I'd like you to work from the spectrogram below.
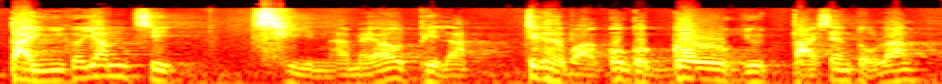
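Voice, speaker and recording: A male English pronunciation teacher leads a classroom-style lesson. His pitch is animated, his delivery emphatic, and he stretches out model words slowly.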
